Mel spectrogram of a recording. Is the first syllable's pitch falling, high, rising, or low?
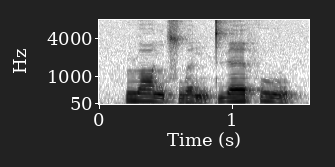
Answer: falling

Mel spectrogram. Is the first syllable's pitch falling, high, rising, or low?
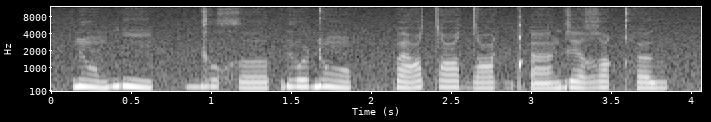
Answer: falling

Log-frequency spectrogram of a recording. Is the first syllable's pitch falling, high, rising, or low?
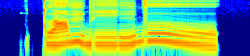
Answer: rising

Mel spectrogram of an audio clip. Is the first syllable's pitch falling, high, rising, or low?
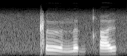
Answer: falling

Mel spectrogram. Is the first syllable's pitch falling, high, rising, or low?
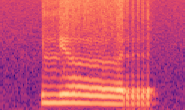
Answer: falling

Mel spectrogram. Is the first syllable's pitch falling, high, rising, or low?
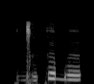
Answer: low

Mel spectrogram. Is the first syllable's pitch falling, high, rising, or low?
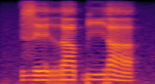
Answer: low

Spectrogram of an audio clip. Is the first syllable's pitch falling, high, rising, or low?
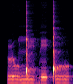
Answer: low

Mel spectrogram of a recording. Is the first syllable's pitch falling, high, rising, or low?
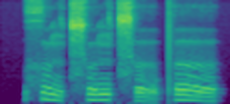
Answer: falling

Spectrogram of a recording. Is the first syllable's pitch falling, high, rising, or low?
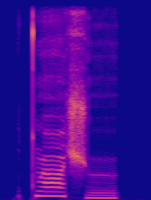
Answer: high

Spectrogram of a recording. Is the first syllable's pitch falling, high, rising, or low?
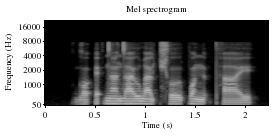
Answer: low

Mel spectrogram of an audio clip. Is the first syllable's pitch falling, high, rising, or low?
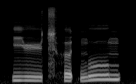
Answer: low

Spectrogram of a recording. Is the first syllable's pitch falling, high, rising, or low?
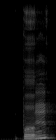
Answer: rising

